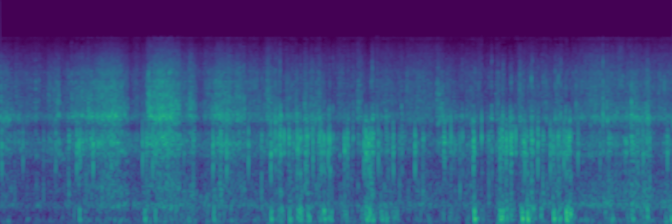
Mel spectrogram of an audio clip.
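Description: Skis sliding and scraping over groomed, packed snow, the hiss swelling and fading with each turn, with irregular low thumps of wind buffeting the camera's microphone at speed.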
